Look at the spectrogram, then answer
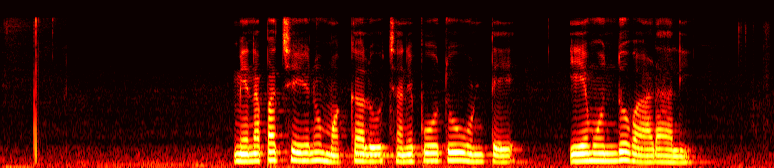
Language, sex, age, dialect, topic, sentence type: Telugu, male, 18-24, Utterandhra, agriculture, question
